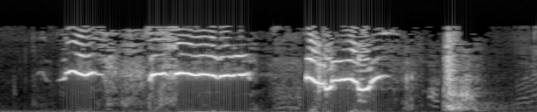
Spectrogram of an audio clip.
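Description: A dog cries out in distress with several high, wavering whines and yelps in quick succession, loud, ending in a sharp harsh yelp. The dog is being abused by hunters who appear to own it, in the village of Gonila, Kalaleh county, Golestan province, Iran.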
